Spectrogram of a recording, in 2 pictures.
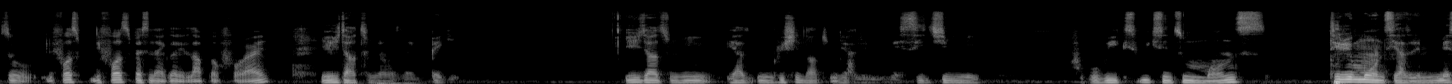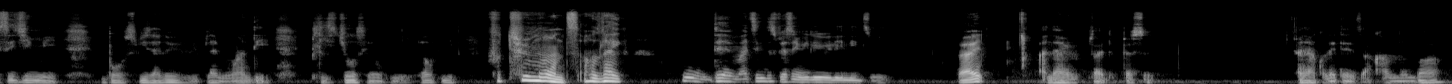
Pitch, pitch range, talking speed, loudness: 95 Hz, 85-115 Hz, 195 wpm, -26 LUFS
